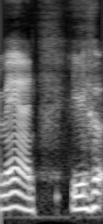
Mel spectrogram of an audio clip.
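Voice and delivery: ordinary talk, nothing marked

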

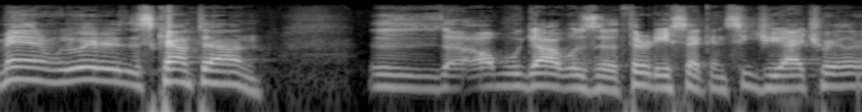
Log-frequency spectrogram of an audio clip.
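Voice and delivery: put-on upset grumbling. Retelling how upset fans complained about a trailer: imitating upset fans complaining. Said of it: "a lot of people who were really upset".

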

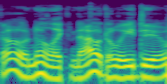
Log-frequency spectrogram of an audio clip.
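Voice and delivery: normal talking voice

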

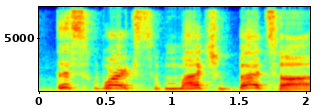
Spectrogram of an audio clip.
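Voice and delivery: put-on high, slow, drawn-out Yiddish accent.

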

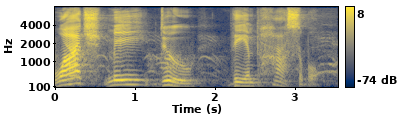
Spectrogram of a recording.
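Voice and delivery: ever so faint, soft, small voice. Retelling words heard while praying, soft small voice. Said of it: "I heard it ever so faintly".

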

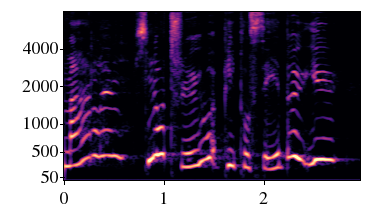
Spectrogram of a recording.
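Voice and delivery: put-on very high, loud Glaswegian accent. Retelling what Alistair said when she set foot in the house, Glasgow accent. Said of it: "I'll do the Glasgow accent".

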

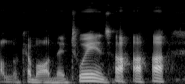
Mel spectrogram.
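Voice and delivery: skeptical laughter. Retelling a doubting passenger on a train: imitating someone laughing.

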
